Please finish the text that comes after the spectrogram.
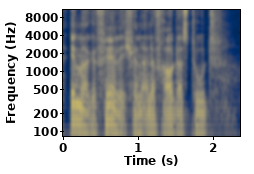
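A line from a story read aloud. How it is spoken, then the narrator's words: Dry reply. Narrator (German): gab Brunetti trocken zurück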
